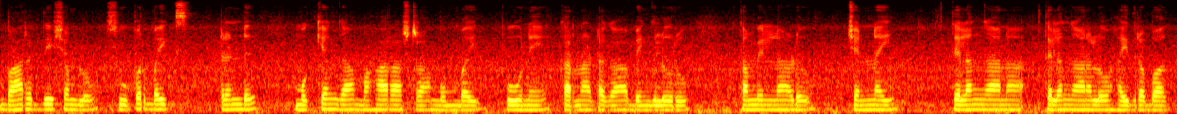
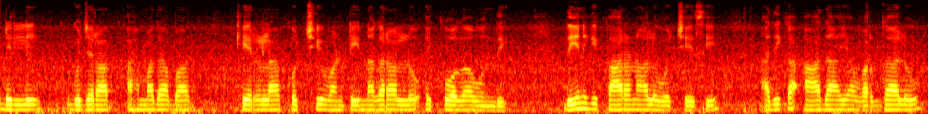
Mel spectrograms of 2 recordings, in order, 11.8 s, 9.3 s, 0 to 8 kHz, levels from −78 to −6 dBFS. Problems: constant background noise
